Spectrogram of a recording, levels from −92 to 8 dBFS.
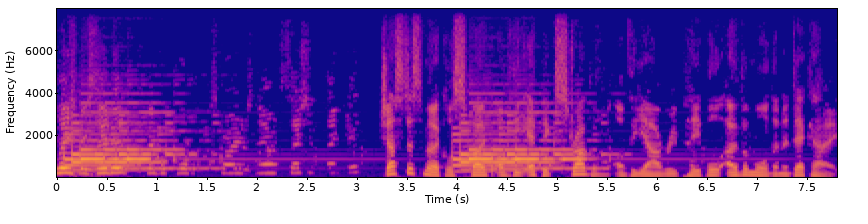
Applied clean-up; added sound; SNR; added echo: classical method spectral subtraction.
